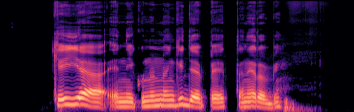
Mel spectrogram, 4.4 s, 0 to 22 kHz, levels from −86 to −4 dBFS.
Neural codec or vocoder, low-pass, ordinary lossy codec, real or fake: vocoder, 44.1 kHz, 128 mel bands every 256 samples, BigVGAN v2; none; none; fake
